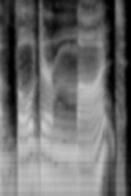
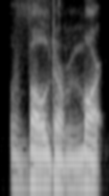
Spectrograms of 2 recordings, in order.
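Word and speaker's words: Voldemort: for instance I was saying for the longest time uh volder mon because for some reason my brain wasn't registering the r even and there's not an N well you're not supposed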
